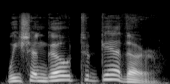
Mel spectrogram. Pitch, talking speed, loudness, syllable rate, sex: 155 Hz, 140 wpm, -17 LUFS, 3.9 syllables/s, male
